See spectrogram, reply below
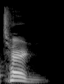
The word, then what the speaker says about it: Turton: But yeah, it's Will Turton not Thornton, Turton, T-U-R-T-O-N. I apologize for mispronouncing your name.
